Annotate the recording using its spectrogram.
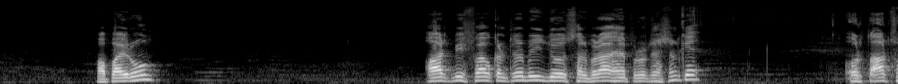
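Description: An elderly man speaks calmly through a microphone, in short bursts with pauses.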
